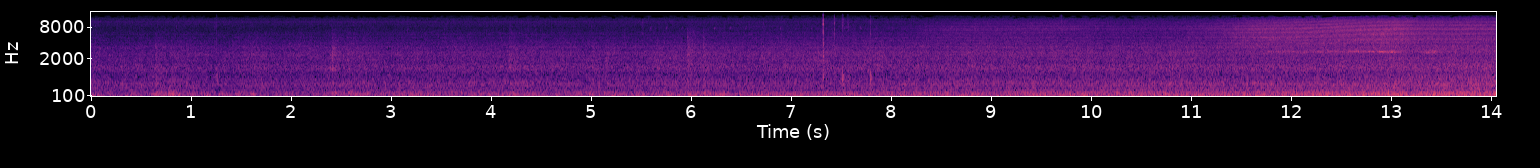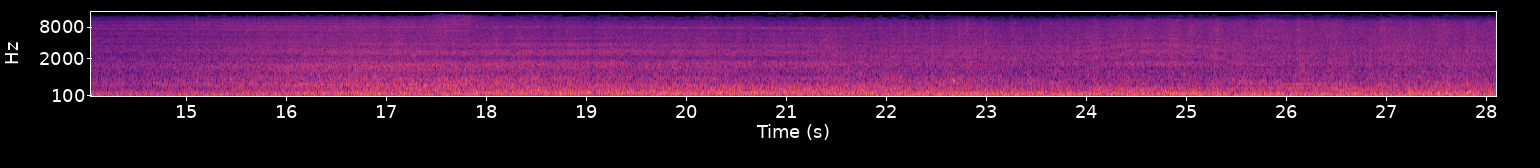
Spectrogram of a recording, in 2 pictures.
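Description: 2M62M twin-section diesel freight locomotive approaching, its engine noise growing steadily louder until it passes about halfway through. Then comes the steady rumble of loaded open freight wagons rolling by on the rails.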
